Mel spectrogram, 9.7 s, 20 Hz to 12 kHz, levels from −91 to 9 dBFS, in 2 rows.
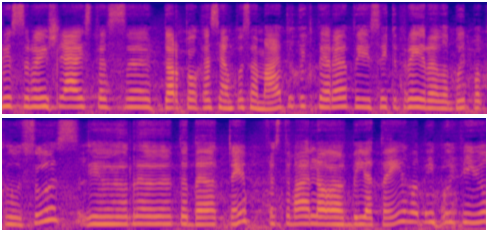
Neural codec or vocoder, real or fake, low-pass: codec, 24 kHz, 1 kbps, SNAC; fake; 10.8 kHz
